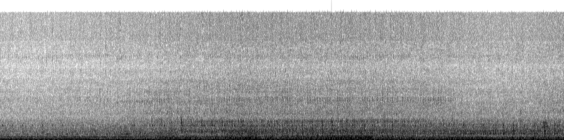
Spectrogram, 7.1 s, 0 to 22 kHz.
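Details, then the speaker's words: 360bhp Mazda MX5 engine idling with a steady, heavy knock about four beats a second, much louder than before, loudest from underneath near the oil pan; exact source uncertain, engine being removed for repair. "if if this is the back of the engine but if you come here it's louder but then you haven't got the oil pan battle in it so it sounds like it's coming from there"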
